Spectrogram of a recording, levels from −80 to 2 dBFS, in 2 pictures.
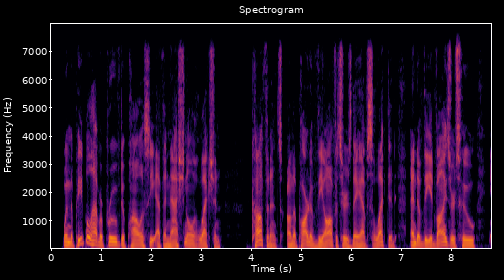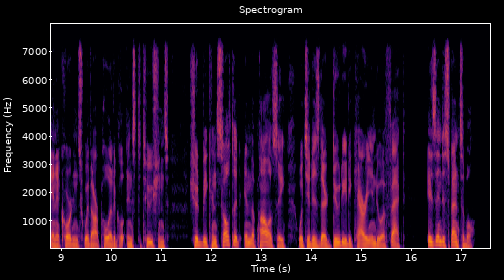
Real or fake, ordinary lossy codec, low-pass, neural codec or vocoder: real; Opus, 64 kbps; 7.2 kHz; none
